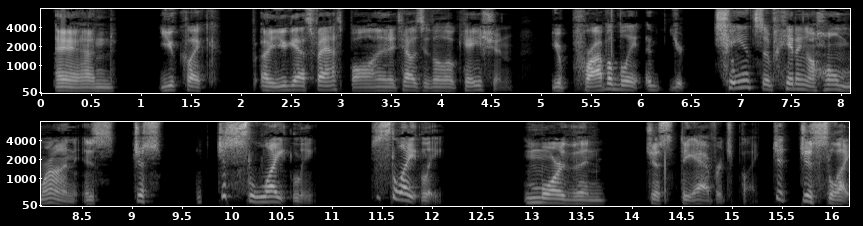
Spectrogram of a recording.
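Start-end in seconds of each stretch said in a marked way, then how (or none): 6.2-16.2 very sarcastic delivery, laid on thick. Downplaying the advantage of knowing the pitch and location: very sarcastic. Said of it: "I'm being very sarcastic there".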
